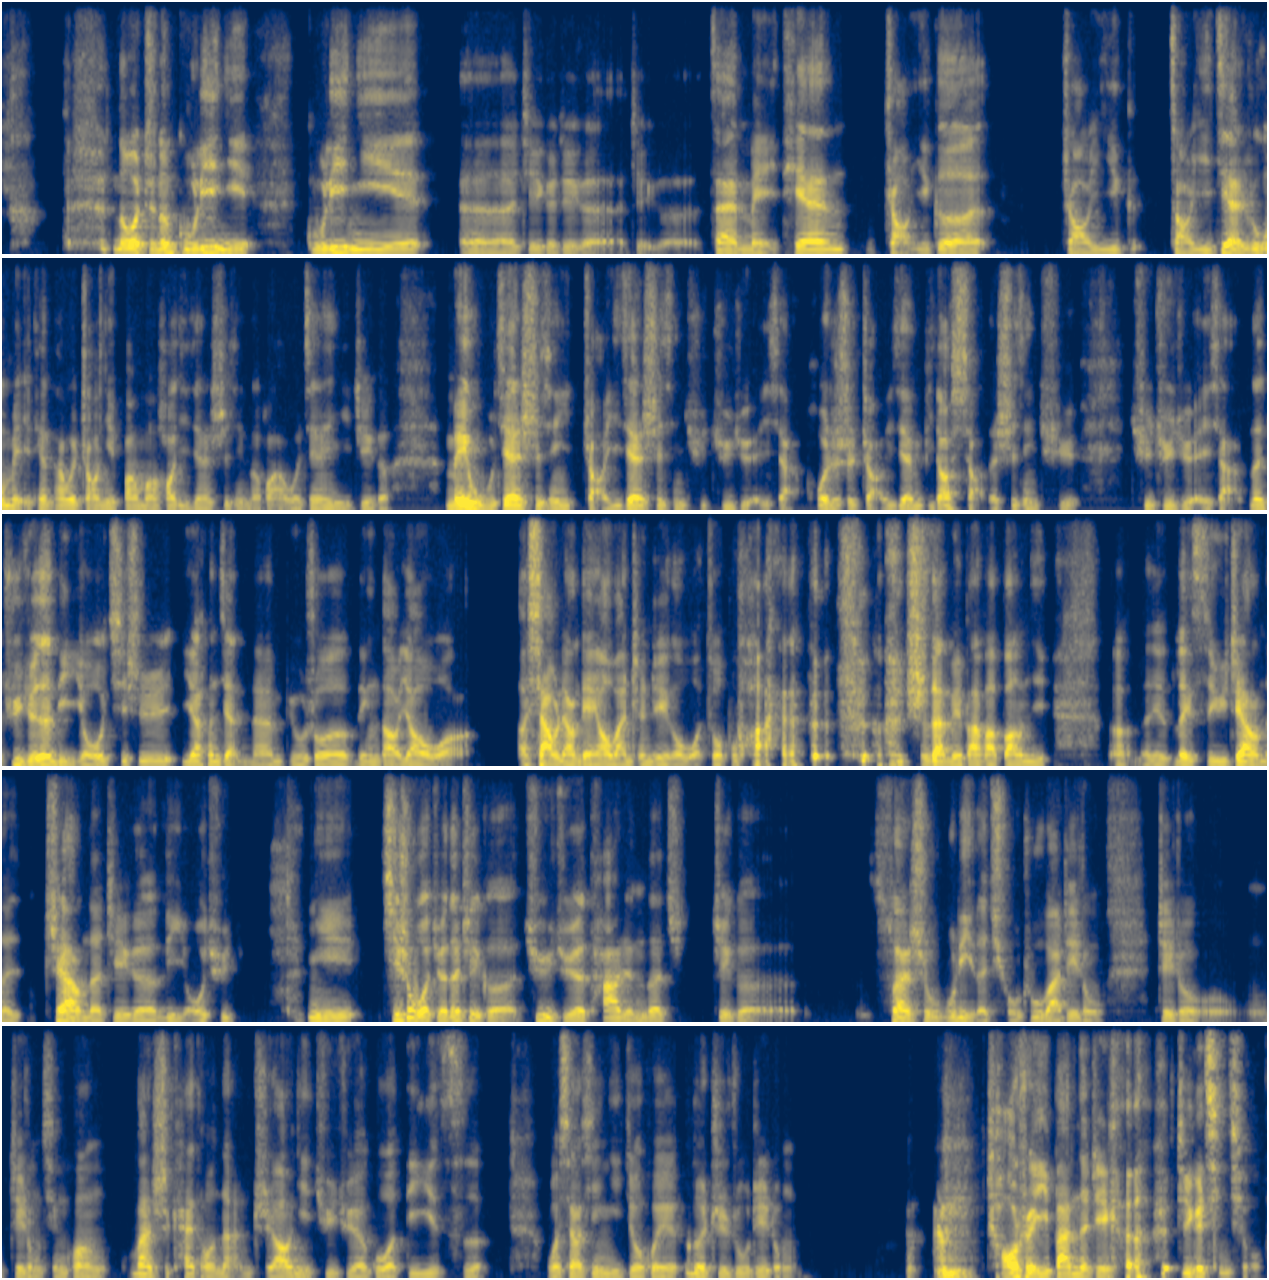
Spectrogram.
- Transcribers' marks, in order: other background noise; laughing while speaking: "完"; laugh; throat clearing; laughing while speaking: "这个"
- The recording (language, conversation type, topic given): Chinese, advice, 我工作量太大又很难拒绝别人，精力很快耗尽，该怎么办？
